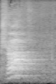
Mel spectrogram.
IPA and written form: trap (TRAP)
